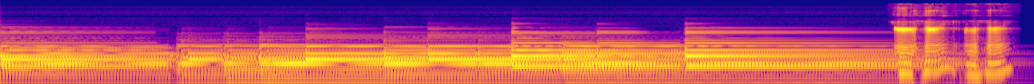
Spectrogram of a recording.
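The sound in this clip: A Suhr Classic JM electric guitar on the neck pickup with the tone rolled back plays warm, muffled notes and chords that ring and sustain. Several notes are struck in turn, then a quick warbling flourish closes the phrase.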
